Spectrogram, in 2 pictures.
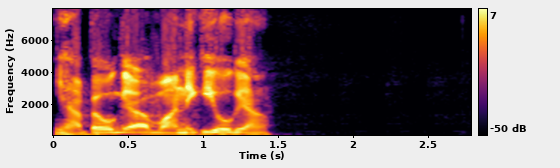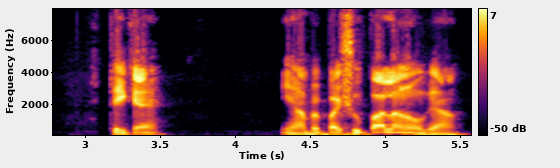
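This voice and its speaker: A man's voice: fairly low pitch, completely flat delivery, a little slow. A young man teaching an online class, dictating notes in a casual way. He mixes Hindi and English, stops to check in after nearly every phrase and corrects his own slips aloud.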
